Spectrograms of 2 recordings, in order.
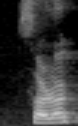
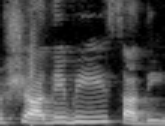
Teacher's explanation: specially UP और बिहार में सारा स स है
